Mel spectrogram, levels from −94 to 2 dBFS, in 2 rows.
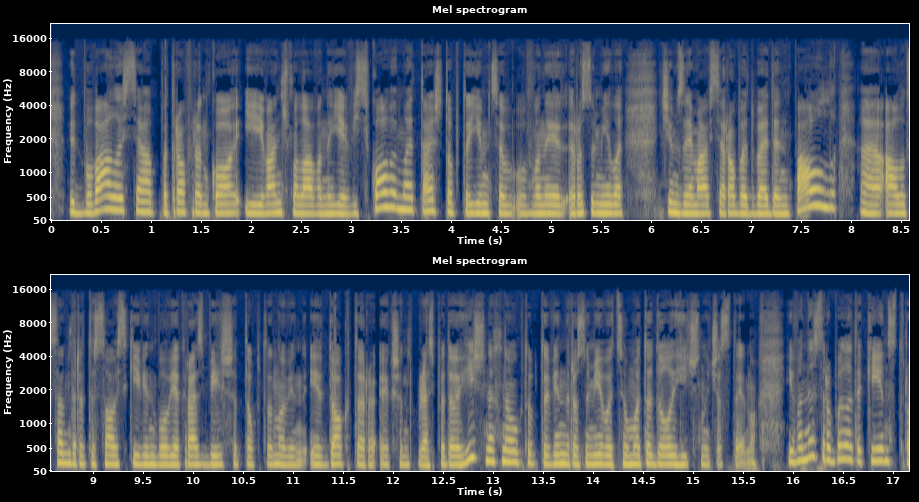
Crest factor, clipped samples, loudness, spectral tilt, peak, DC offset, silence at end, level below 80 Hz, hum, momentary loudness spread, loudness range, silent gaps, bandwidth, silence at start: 16 dB; under 0.1%; -18 LUFS; -6.5 dB/octave; 0 dBFS; under 0.1%; 0 s; -56 dBFS; none; 6 LU; 2 LU; none; 14.5 kHz; 0 s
